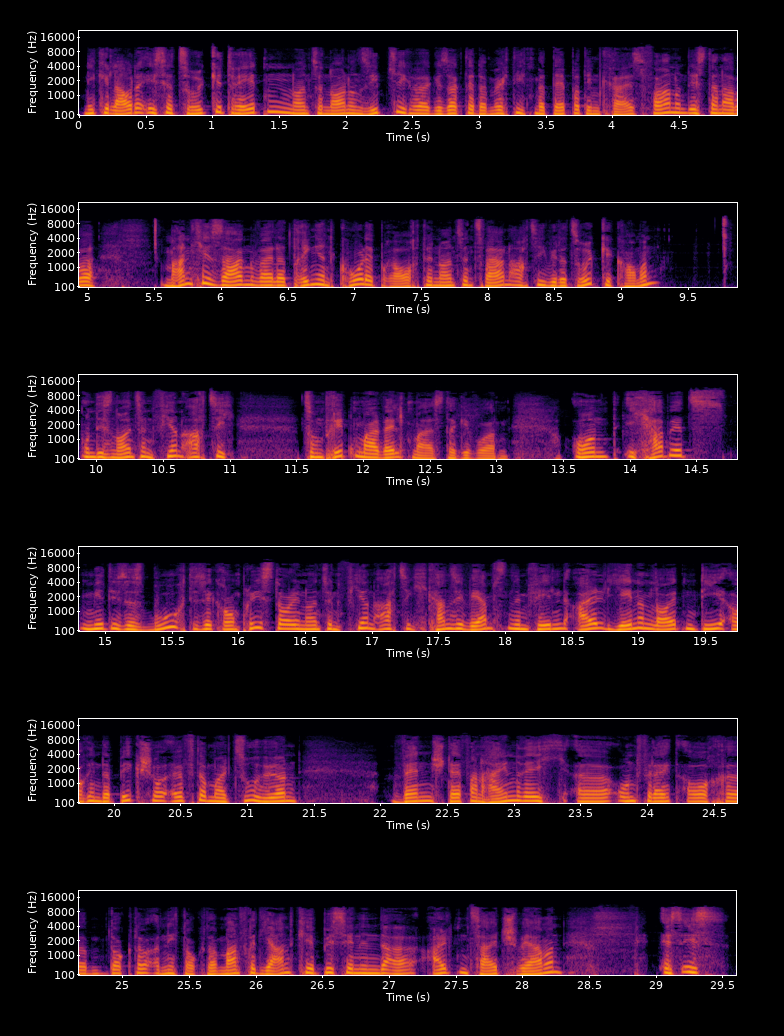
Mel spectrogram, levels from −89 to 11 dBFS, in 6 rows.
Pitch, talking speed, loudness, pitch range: 180 Hz, 180 wpm, -17 LUFS, 165-195 Hz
